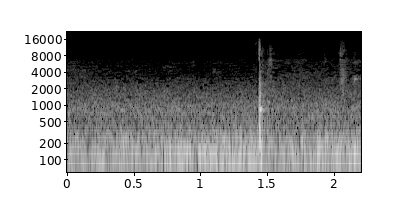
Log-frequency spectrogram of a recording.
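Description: A single sharp pock of a tennis ball impact about one and a half seconds in, over a steady low outdoor rumble.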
